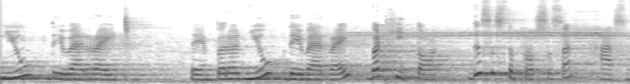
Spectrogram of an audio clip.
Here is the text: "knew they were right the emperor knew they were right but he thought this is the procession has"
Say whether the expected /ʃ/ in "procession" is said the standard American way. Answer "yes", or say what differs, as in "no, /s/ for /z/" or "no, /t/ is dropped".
no, /s/ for /ʃ/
